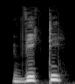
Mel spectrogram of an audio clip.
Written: vigtig

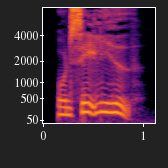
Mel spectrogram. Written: undselighed

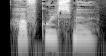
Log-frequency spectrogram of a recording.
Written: hofguldsmed

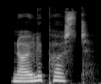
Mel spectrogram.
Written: nøglepost

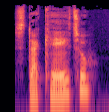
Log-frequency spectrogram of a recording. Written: staccato

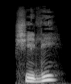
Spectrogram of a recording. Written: gele

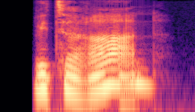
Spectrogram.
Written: veteran

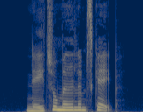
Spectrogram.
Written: NATO-medlemskab

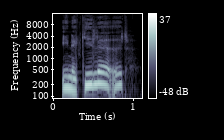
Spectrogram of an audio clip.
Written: energiladet

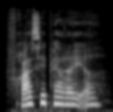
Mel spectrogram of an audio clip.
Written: frasepareret

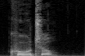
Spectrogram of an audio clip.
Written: koto

